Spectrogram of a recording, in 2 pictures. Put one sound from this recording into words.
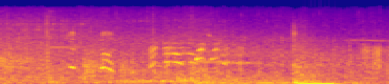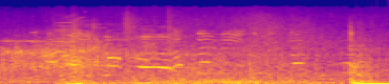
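Waves wash against a ship's hull.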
